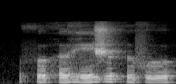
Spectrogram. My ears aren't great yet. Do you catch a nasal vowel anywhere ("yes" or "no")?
no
